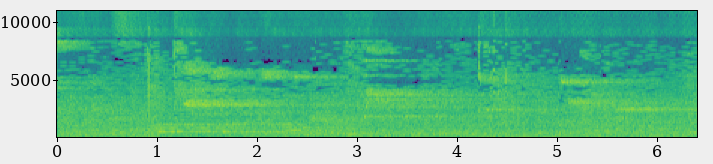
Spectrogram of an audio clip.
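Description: Floorball game in a sports hall: short high squeaks scattered through, a few sharp knocks, and voices calling over a steady din.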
